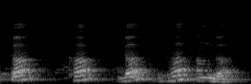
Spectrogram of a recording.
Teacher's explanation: जब खा को बोलेंगे थोड़ा और पीछे जाएंगे, गा को बोलेंगे और पीछे जाएंगे, घा को बोलेंगे और पीछे जाएंगे। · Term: कंठ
